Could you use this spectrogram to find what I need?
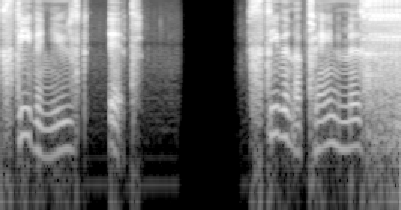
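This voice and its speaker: At a middle pitch and a fairly slow pace, the speaker uses a put-on character voice. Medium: read story.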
